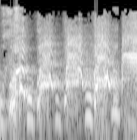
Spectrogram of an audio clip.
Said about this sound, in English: So play the monkey sound. Yes.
